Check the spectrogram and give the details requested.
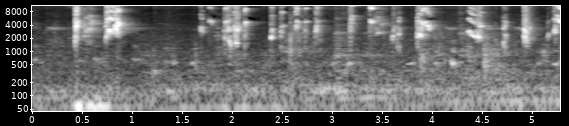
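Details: Green, yellow and lutino lovebirds chirping in the morning, a run of quick high scratchy chips and short squeaky notes in an irregular stream, some louder double bursts near the start.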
